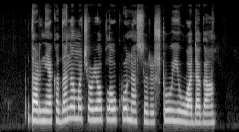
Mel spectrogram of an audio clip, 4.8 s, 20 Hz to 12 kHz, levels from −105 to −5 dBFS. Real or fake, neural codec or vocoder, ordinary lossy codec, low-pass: real; none; MP3, 96 kbps; 10.8 kHz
